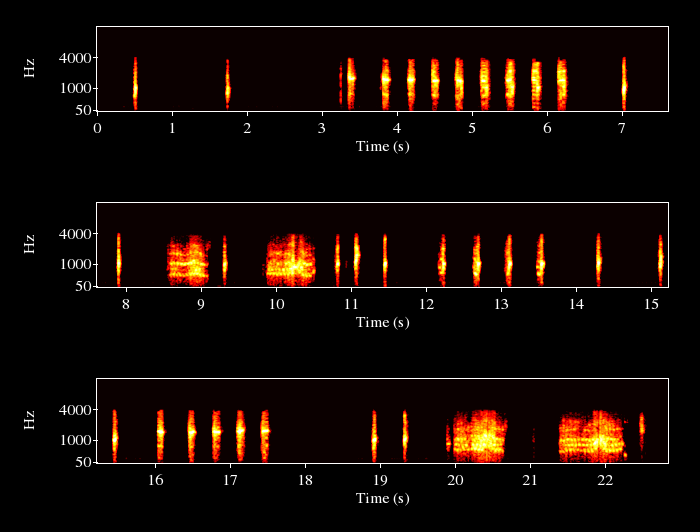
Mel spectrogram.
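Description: A turkey call worked by a champion caller imitates a wild turkey: soft rolling purrs and sharp clucks, then runs of plain yelps in rhythmic bursts, close and clear with no talking.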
